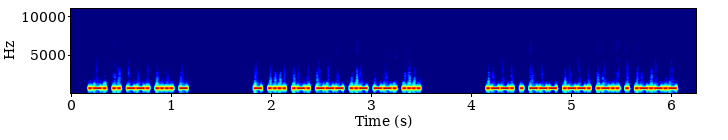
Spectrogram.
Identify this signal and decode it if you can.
Morse code, heard as a keyed tone, about 50 wpm, 700 Hz. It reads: RIGHT THROUGH PEOPLE.
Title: 4x Word-Spacing - Sentences from Top 200 Words - 50wpm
